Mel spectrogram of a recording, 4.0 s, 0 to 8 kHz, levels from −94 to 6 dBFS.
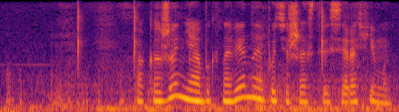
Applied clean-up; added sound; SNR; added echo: none; Finger snapping + Thunder; 10 dB; none.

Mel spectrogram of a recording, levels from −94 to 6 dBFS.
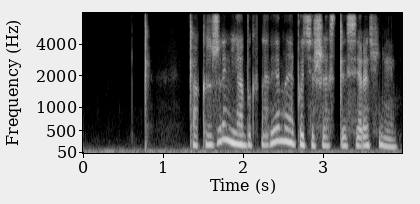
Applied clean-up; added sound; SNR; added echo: neural diffusion model UNIVERSE++.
